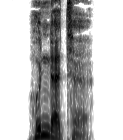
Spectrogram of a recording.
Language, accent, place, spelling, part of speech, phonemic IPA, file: German, Germany, Berlin, Hunderte, noun, /ˈhʊndɐtə/, De-Hunderte.ogg
- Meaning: nominative/accusative/genitive plural of Hundert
